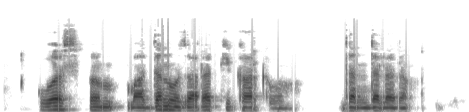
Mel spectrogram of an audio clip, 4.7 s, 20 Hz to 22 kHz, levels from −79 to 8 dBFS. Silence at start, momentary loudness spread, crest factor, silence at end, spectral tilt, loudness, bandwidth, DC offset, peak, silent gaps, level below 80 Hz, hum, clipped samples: 0.4 s; 12 LU; 18 dB; 0.55 s; -6.5 dB/octave; -18 LUFS; 11 kHz; under 0.1%; 0 dBFS; none; -48 dBFS; none; under 0.1%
